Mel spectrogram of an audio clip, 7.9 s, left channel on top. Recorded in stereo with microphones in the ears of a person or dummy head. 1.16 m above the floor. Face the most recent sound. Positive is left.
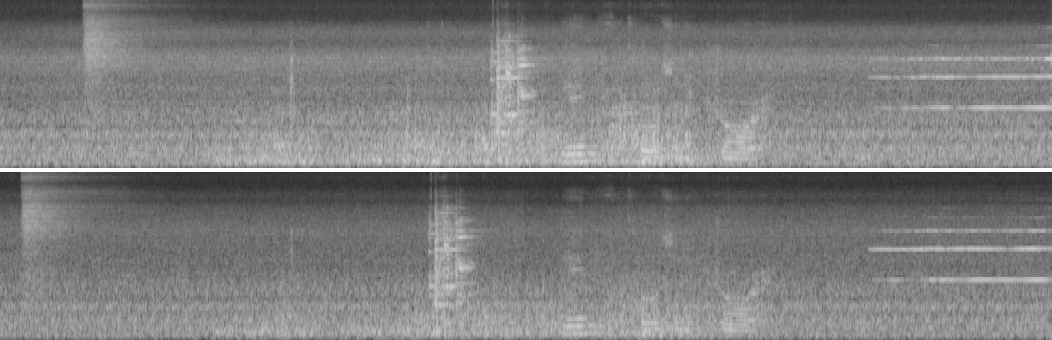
turn(degrees=-35)  # may be behind; listen again after turning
